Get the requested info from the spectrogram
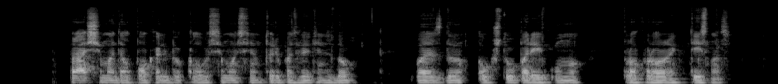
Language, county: Lithuanian, Kaunas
